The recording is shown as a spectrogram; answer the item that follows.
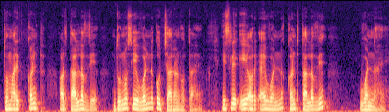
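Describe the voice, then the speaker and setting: A man teaches a quiz-style exam prep lesson, reading out each question and its options before explaining the answer. His voice sits at a mid pitch with a warm, mellow tone. He talks slowly and repeats key points so they stick. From Chhattisgarh, India.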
